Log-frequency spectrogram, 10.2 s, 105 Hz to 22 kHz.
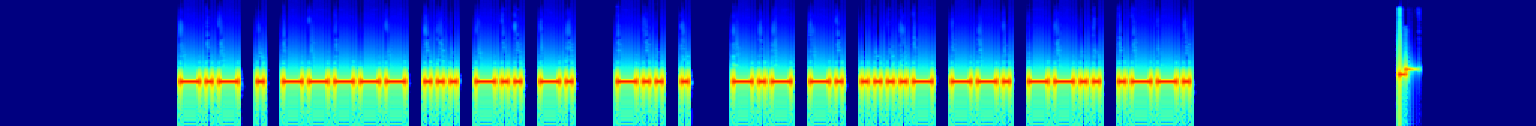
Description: Morse code, heard as a keyed tone, about 28 wpm, 700 Hz. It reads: KE0SDN DE KN4GZP
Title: USA Callsign DE Callsign - 6 Characters - 28wpm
